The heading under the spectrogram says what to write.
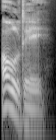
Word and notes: oldie: British English

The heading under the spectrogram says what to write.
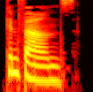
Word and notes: confounds: British English

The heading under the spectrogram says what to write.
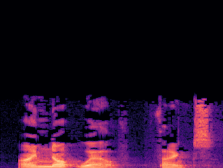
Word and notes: I'm not well, thanks: American English

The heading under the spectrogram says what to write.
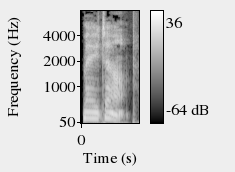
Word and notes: made-up: British English

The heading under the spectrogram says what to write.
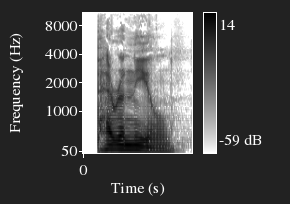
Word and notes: peroneal: British English

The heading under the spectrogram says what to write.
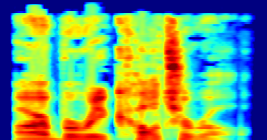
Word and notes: arboricultural: British English

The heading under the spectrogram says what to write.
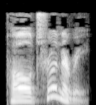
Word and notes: poltroonery: British English

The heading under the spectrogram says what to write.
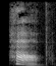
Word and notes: harp: British English

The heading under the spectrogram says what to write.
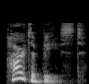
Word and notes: hartebeest: British English

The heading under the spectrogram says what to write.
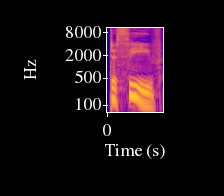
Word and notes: deceive: American English

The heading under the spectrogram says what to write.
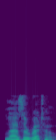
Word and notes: lazaretto: British English

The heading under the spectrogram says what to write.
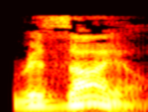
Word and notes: resile: British English

